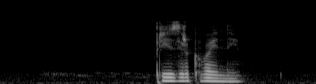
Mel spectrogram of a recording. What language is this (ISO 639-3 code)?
rus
